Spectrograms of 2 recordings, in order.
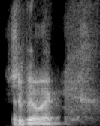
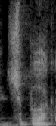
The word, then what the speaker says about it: Przybylak: Shabilik. Shoot, sorry. We use the Polish pronunciation, so. Got it. Wait, say that again. Say your name again. Shabilik.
